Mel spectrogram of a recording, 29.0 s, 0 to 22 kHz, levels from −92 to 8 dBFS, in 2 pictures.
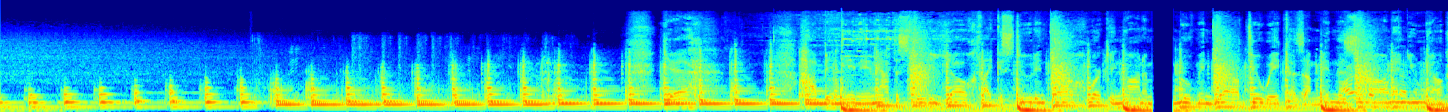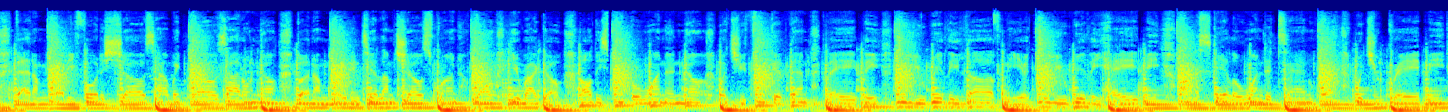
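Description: At 11.52 s a playback stall silences the audio for about 214 ms, likely because the player starved of data. A flat gap appears in waveform and spectrogram.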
